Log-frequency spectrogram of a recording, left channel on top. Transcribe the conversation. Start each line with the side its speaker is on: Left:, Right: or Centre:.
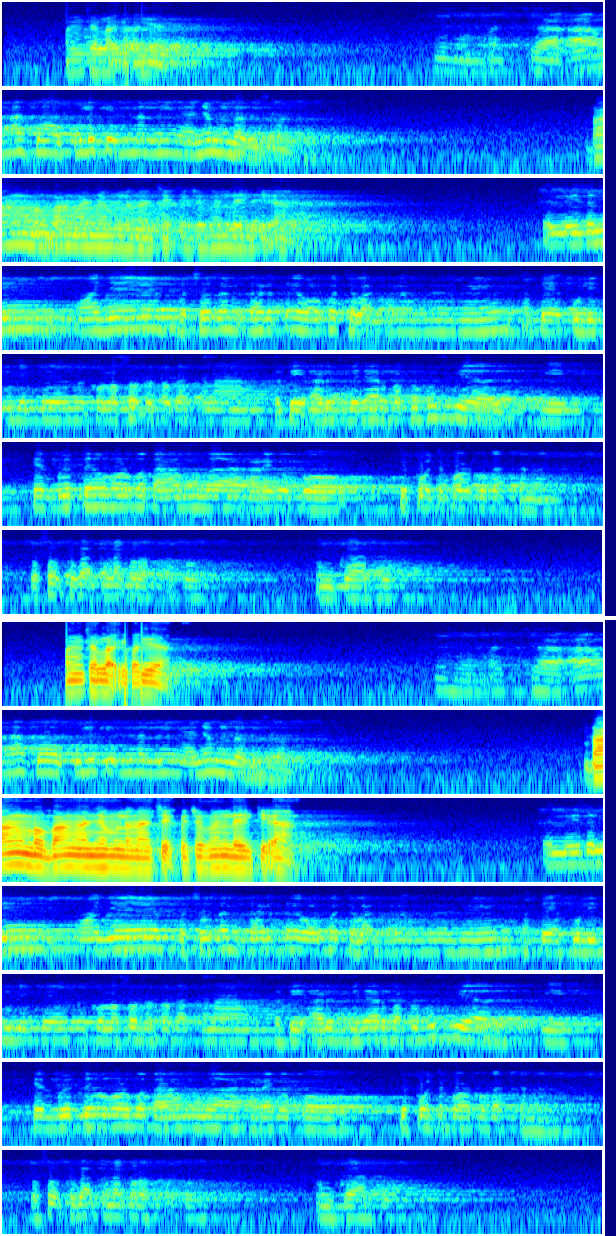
Right: ᱵᱟᱝ ᱪᱟᱞᱟᱜ ᱜᱮᱭᱟ
Left: ᱚ ᱟᱪᱪᱷᱟ ᱟᱨ ᱚᱱᱟ ᱠᱚ ᱠᱩᱞᱤ ᱠᱮᱫ ᱵᱤᱱᱟᱞᱤᱧ ᱟᱸᱡᱚᱢ ᱞᱮᱫᱟᱵᱤᱱ ᱥᱮ ᱵᱟᱝ
Right: ᱵᱟᱝ ᱵᱟ ᱵᱟᱝ ᱟᱸᱡᱚᱢ ᱞᱮᱱᱟ ᱪᱮᱫ ᱠᱚᱪᱚᱵᱮᱱ ᱞᱟᱹᱭ ᱠᱮᱜ-ᱟ
Left: ᱞᱟᱹᱭ ᱫᱟᱞᱤᱧ ᱦᱚᱜᱼᱚᱭ ᱡᱮ ᱵᱚᱪᱷᱚᱨᱮ ᱢᱤᱫ ᱫᱷᱟᱣ ᱠᱟᱛᱮ ᱦᱚᱲ ᱠᱚ ᱪᱟᱞᱟᱜ ᱠᱟᱱᱟ ᱩᱱᱟᱹᱜ ᱦᱮᱸ ᱟᱯᱮᱭᱟᱜ ᱠᱩᱞᱤ ᱠᱩᱞᱤᱼᱼ ᱛᱮ ᱩᱱᱟᱹᱜ ᱠᱚ ᱞᱚᱥᱚᱫ ᱦᱚᱴᱚ ᱠᱟᱜ ᱠᱟᱱᱟ ᱠᱟᱹᱴᱤᱡ ᱟᱹᱲᱤᱥ ᱵᱟᱡᱟᱨ ᱵᱟᱯᱮ ᱵᱩᱡ ᱜᱮᱭᱟ ᱟᱨᱠᱤ ᱠᱷᱮᱛ ᱵᱟᱹᱫᱽ ᱛᱮᱦᱚᱸ ᱦᱚᱲ ᱠᱚ ᱛᱟᱲᱟᱢ ᱫᱟ ᱟᱲᱮ ᱠᱚᱠᱚ ᱪᱮᱯᱚ ᱪᱮᱯᱚ ᱦᱚᱴᱚ ᱠᱟᱜ ᱠᱟᱱᱟ ᱞᱚᱥᱚᱫ ᱦᱚᱴᱚᱠᱟᱜ ᱠᱟᱱᱟ ᱠᱚ ᱨᱟᱥᱛᱟ ᱠᱚ ᱚᱱᱠᱟ ᱟᱨᱠᱤ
